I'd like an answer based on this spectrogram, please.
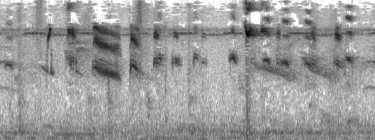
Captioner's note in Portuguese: trinca ferro cantando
